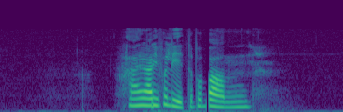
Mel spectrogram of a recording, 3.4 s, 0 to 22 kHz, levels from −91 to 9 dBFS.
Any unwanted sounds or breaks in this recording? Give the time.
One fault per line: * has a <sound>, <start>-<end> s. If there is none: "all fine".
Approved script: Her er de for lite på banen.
* has a dropout, 2.1-2.1 s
